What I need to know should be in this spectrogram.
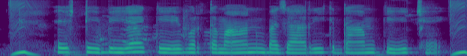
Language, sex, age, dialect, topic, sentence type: Maithili, female, 18-24, Southern/Standard, agriculture, question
